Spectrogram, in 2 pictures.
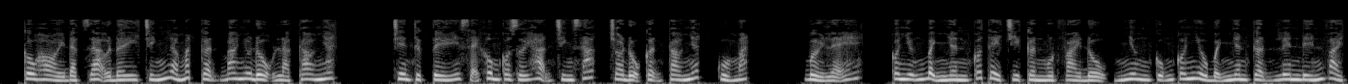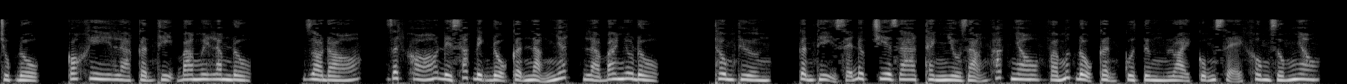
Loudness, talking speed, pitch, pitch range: -20 LUFS, 235 wpm, 220 Hz, 200-235 Hz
